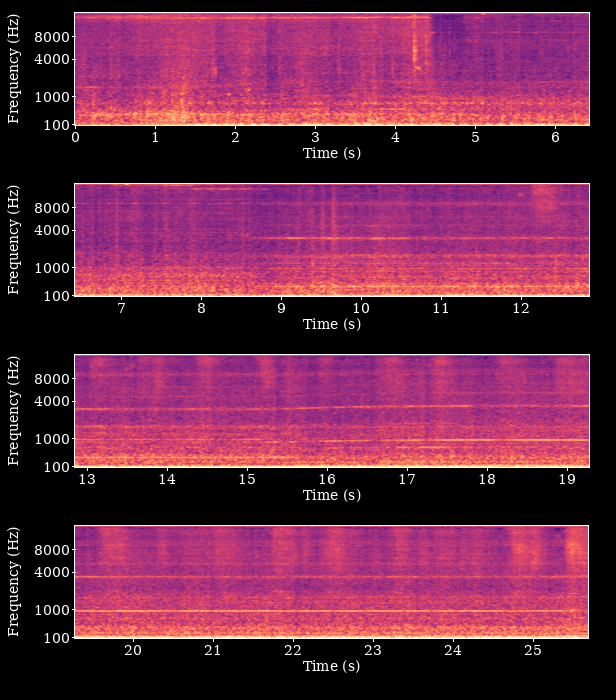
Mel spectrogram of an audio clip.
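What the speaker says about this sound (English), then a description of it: "Cliff has to use some throttle to lift the train over the next ridge" A BNSF freight locomotive climbs a hogback ridge on the Cuba Subdivision in the Ozarks, heard from the cab. A deep diesel drone rises as the throttle opens partway through, then holds loud and steady with whining tones above it.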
